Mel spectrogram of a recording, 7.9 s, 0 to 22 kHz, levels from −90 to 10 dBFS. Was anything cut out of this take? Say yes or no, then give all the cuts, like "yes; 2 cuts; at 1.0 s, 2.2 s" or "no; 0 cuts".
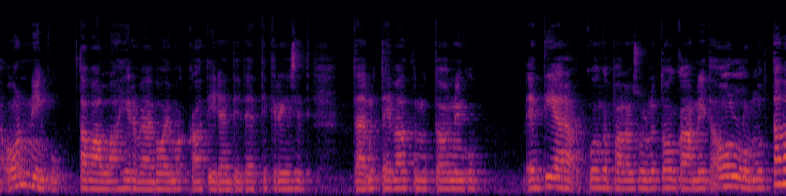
no; 0 cuts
